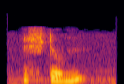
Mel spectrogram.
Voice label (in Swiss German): "stamm", alsace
